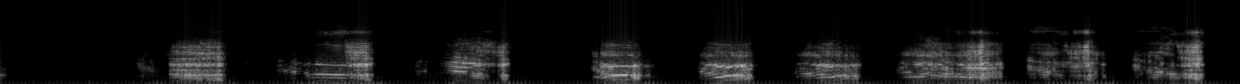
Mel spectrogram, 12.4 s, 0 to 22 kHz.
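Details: Carpathian stag bellowing in the breeding season, Bucovina forests, 29.09.2022: a long series of about ten loud, rough roars in quick succession, roughly one per second, some with a raspy upper edge.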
